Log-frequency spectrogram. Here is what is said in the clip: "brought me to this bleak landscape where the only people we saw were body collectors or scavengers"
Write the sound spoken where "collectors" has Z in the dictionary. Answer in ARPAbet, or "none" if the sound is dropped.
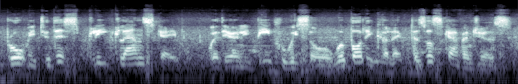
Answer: Z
